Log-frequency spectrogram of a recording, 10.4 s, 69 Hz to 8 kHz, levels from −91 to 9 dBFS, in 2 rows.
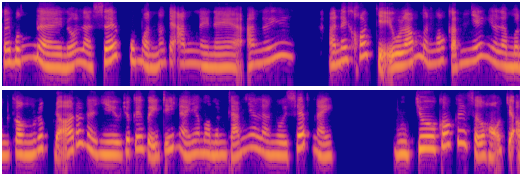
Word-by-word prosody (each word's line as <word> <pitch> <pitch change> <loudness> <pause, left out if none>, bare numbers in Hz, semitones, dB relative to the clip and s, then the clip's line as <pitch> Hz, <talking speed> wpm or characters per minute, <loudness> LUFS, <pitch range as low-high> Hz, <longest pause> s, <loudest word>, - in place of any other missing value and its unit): cái 265 0 +1
vấn 330 +5 -2
đề 210 -9 +3
nữa 210 +4 0
là 250 -4 -2
sếp 285 - +4
của 285 - -1
mình 220 -7 -2
á 255 - -7
cái 270 - -3
anh 250 0 -5
này 220 -2 -2
nè, 205 0 -2
anh 240 +2 -5
ấy 370 +7 -3 0.3
anh 235 +3 -1
ấy 305 - +2
khó 370 +5 0
chịu 215 - +4
lắm, 245 +7 +4
mình 270 -7 -5
có 275 - -3
cảm 260 +2 -2
giác 325 +6 -2
như 315 -6 -5
là 225 -2 -1
mình 210 -1 0
cần 215 -1 +2
giúp 295 - +1
đỡ - - +3
rất 385 +1 -1
là 300 - 0
nhiều 215 -1 +1
cho 245 - +2
cái 290 +2 0
vị 180 - +1
trí - - -1
này, 295 -10 -3
nhưng 230 +1 -2
mà 220 - 0
mình 210 0 -2
cảm 190 +5 -3
như 315 +2 -4
là 245 - -2
người 205 -1 0
sếp 310 - +3
này, 195 -4 -2 0.6
ừm, 220 0 +2
chưa 295 +3 +6
có 340 +4 +3
cái 395 +2 -1
sự 200 - +2
hỗ 185 -3 +1
trợ - - +2
250 Hz, 315 wpm, -23 LUFS, 210-295 Hz, 0.6 s, chưa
